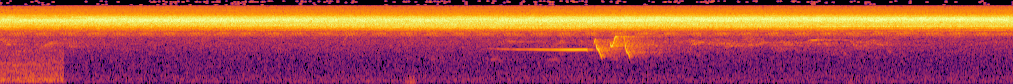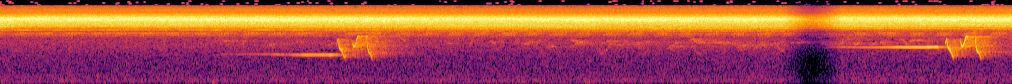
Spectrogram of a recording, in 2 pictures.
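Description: A few short, thin bird chirps sound at widely spaced intervals, each brief and fairly soft, over a constant high-pitched insect drone that fills the background throughout.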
